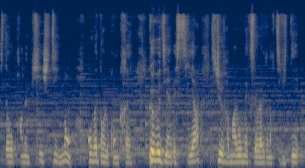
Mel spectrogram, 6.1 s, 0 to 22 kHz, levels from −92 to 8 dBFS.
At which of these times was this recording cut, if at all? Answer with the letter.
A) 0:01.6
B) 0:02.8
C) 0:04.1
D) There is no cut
B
